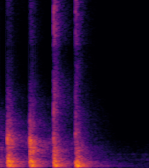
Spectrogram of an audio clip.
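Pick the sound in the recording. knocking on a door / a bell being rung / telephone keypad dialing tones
knocking on a door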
